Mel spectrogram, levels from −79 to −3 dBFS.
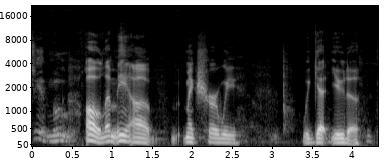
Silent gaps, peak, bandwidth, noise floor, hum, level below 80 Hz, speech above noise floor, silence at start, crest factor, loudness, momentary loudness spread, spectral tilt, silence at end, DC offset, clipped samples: none; -4 dBFS; over 20 kHz; -48 dBFS; none; -54 dBFS; 25 dB; 0 s; 20 dB; -23 LUFS; 15 LU; -7 dB/octave; 0.1 s; under 0.1%; under 0.1%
